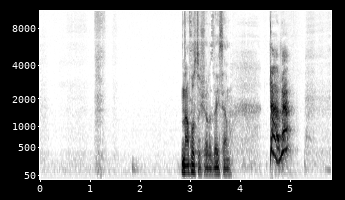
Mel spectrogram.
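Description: An older man laughs.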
